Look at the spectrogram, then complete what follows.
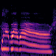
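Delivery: shrill, very high air-horn blare. Saying a favourite show's title, blared like an air horn. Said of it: "I also love saying We Bare Bears where it sounds like an air horn".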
